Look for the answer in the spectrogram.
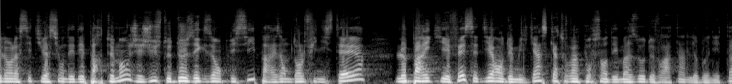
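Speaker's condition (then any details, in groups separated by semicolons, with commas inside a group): No condition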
